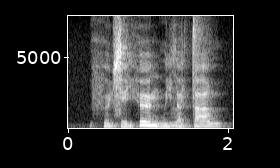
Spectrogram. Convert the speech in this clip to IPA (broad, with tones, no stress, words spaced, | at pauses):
fɵ˨ɥ se˨˥jhœː˥ŋuː˨˥jlɐ˨˥j t̪aː˥w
